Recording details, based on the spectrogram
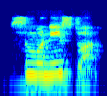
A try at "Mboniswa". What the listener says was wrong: Mboniswa, ma'am. Without the is.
